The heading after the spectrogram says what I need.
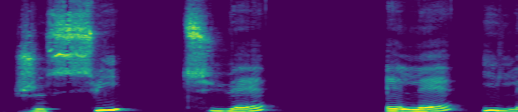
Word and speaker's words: je suis: Então, não pronuncia o S, não pronuncia o T. Então, je suis, je suis, je suis.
